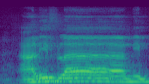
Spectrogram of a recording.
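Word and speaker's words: الم: Alama. Loh, kok alama sih rek? Mesti ini apa? Alif lam mim diwaca alama. Mboten alama, Bu, alif lam mim.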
